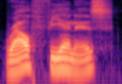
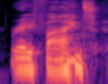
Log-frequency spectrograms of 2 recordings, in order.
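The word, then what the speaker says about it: Fiennes: Shalom a complete unknown Coleman Domingo Sing Sing Ralph fenes conclave Ray fines oh is that how you pronounce that yeah oh well that's not how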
